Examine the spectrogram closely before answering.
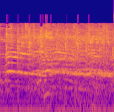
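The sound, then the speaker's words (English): Audience cheering and whooping: a dense, steady roar of crowd voices with yells running through the whole stretch, loud and unbroken. “Now, wait a minute. You better know what you're cheering”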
